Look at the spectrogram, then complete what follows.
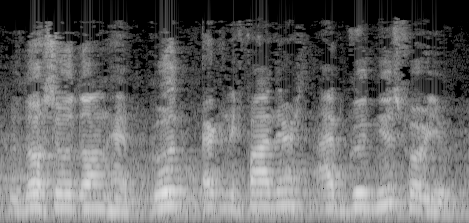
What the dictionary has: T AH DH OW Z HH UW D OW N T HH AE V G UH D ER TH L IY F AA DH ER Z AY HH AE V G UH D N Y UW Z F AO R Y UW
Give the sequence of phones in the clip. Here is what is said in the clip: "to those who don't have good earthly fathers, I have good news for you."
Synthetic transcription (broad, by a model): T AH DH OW S HH UW D OW N T HH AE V G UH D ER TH L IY F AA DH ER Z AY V G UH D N Y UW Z F AO R Y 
